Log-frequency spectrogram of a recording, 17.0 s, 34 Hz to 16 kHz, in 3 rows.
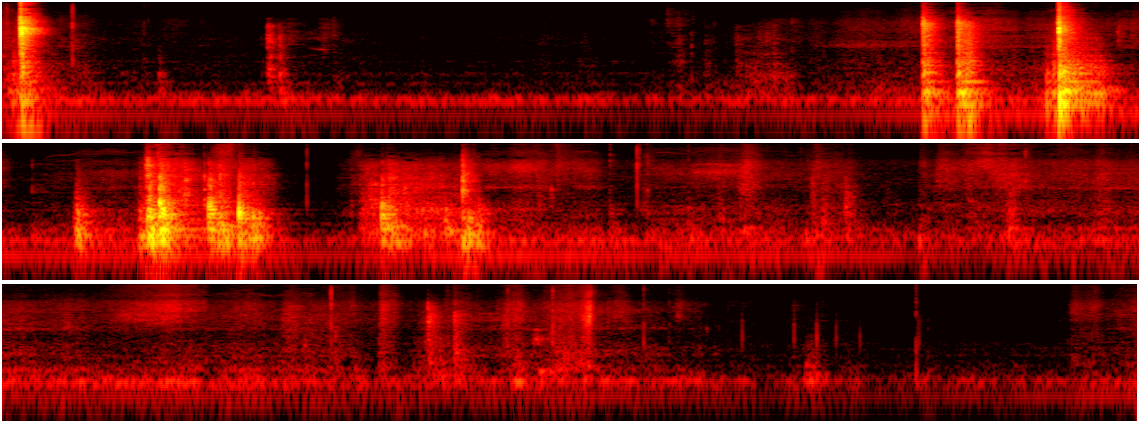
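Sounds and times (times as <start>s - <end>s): drawers and cupboard doors shutting: 6.4s - 8.2s.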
